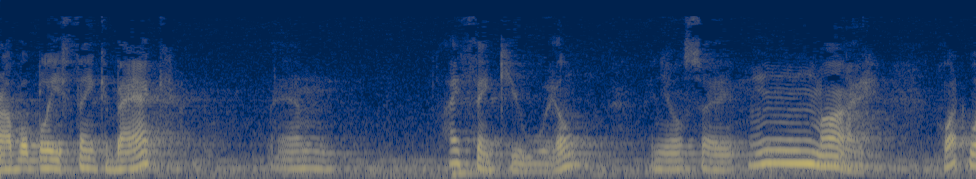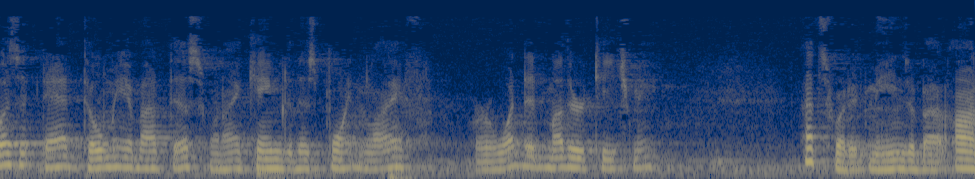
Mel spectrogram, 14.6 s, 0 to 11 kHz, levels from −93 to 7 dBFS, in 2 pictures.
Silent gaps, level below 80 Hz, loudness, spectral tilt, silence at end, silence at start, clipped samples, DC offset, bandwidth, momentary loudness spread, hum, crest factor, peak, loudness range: none; -50 dBFS; -30 LUFS; -10 dB/octave; 0 s; 0 s; under 0.1%; under 0.1%; 8.4 kHz; 19 LU; none; 20 dB; -10 dBFS; 6 LU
